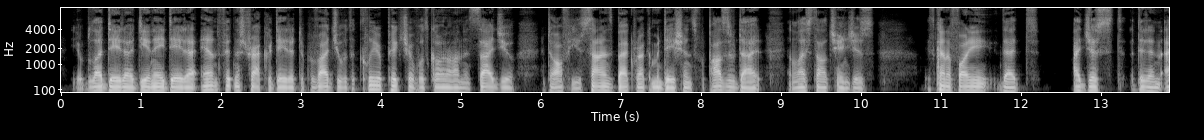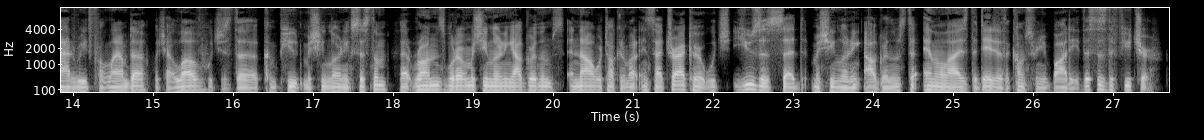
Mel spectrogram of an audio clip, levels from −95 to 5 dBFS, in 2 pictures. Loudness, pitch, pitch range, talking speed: -19 LUFS, 85 Hz, 80-95 Hz, 195 wpm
